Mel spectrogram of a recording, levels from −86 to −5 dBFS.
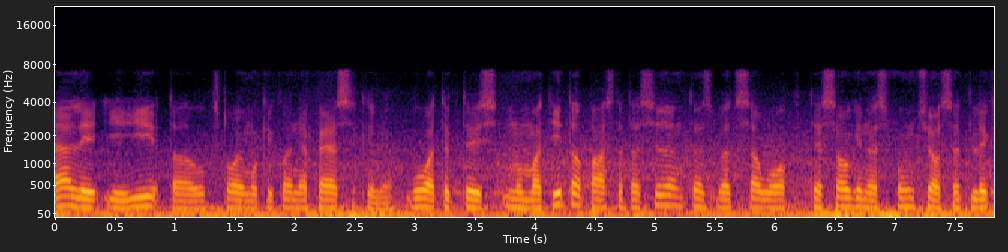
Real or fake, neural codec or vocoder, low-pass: fake; codec, 16 kHz in and 24 kHz out, 1 kbps, XY-Tokenizer; 7.2 kHz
